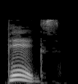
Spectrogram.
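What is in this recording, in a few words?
"pigs", British English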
